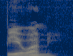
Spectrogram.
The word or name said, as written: piewami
